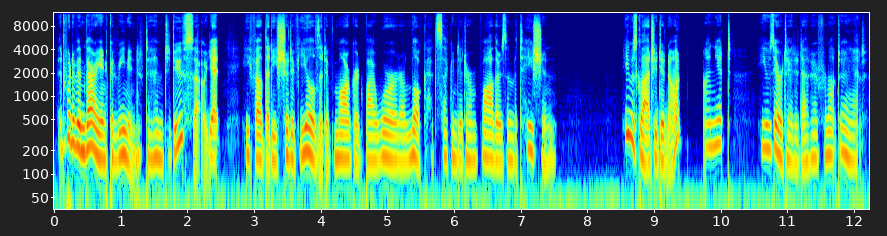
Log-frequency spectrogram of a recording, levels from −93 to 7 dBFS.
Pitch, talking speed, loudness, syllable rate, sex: 175 Hz, 230 wpm, -21 LUFS, 6.2 syllables/s, female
